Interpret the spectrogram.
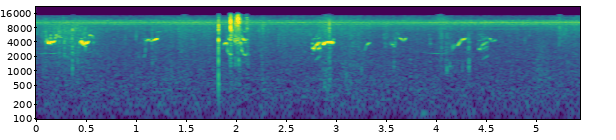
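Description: Small birds chirping in short, high calls and quick glides scattered through, over a steady background hiss, with a couple of sharp clicks about two seconds in.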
